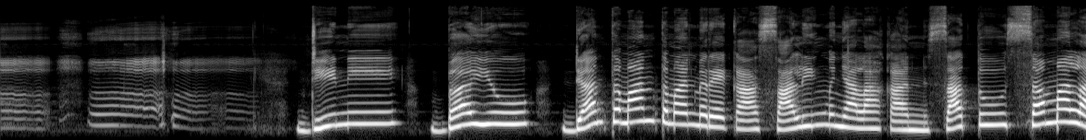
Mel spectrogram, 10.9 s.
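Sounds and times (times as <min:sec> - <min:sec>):
child crying: 0:00.0 - 0:02.6
speech: 0:03.0 - 0:10.8.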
